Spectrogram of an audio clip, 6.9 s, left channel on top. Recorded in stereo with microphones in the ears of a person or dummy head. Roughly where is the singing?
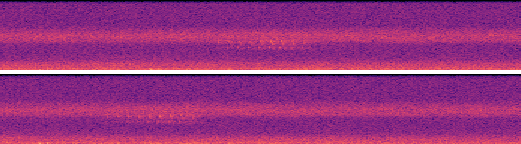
I don't hear singing.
